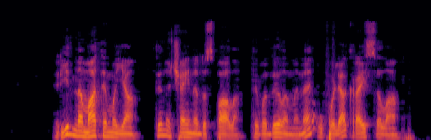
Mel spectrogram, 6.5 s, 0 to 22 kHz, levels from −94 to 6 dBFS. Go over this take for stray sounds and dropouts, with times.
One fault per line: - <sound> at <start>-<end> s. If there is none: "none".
none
